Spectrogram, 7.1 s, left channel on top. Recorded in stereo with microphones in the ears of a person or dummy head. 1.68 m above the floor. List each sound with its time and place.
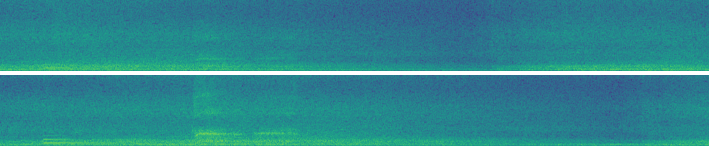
0.4 s a piano: 40° right (ahead or behind)
1.9 s breathing: 50° right (ahead or behind)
